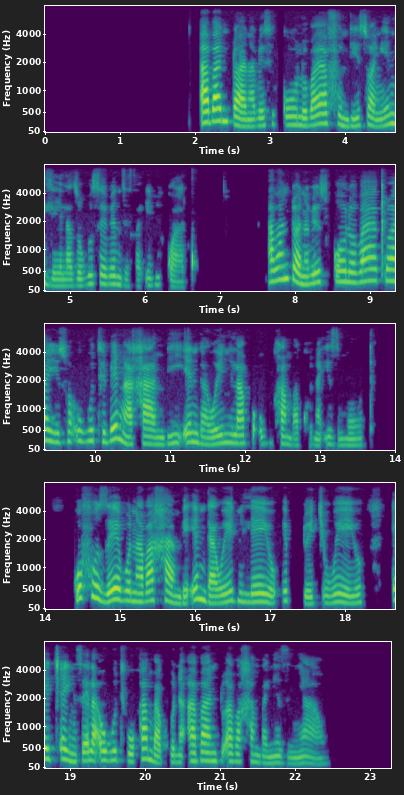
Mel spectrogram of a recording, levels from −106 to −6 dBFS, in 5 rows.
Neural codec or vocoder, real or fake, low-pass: none; real; 7.2 kHz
